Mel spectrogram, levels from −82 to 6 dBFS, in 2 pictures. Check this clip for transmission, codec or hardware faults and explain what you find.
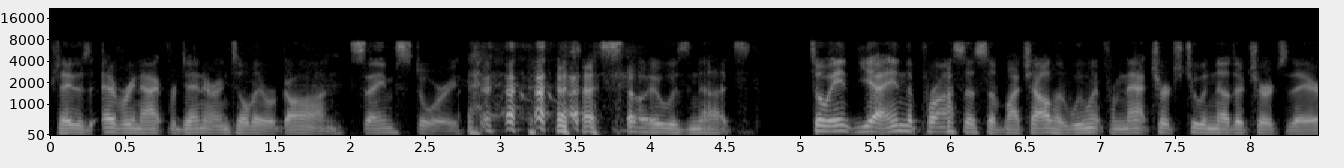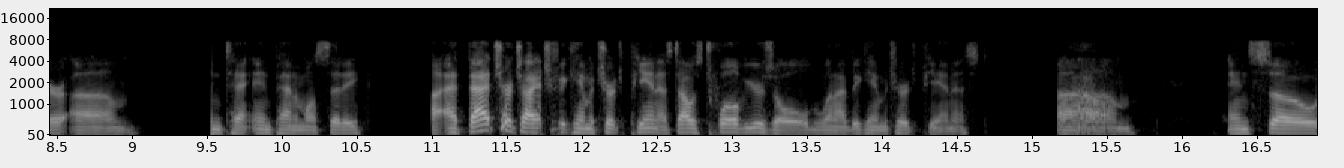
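Yes, there are faults of three kinds: Speex coding throughout, four clipped starts after pauses, and three spots of concealed packet loss.

The whole clip carries plainly audible Speex codec damage. The rate is about 16.8 kbps. This CELP coder has too few bits to rebuild the excitation cleanly. The speech comes out noisy and hoarse. At this rate the top band is a shaped, noise-like fill.

A clipped start after a pause occurs at 5.05 s, after "so it was nuts". It recurs at 9.5 s, 10.97 s and 15.14 s, after "became a church pianist". Each pause lasts about 0.4 to 0.5 s. The output device sleeps during the silence. It then swallows about 37 to 43 ms of onset, so speech begins abruptly.

VoIP packet loss concealed by the speech codec appears three times. The first is at 5.97 to 6.04 s, between "in yeah in the" and "of my childhood we", with 20 ms lost. The second is at 11.69 to 11.92 s, where 80 ms is lost across 160 ms, in runs up to 40 ms. 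The third is at 15.29 to 15.32 s, with 20 ms lost. This fits 20 ms frames. The decoder extends the last pitch and filter with falling gain. The result is a buzzy or noisy stretch, and the speech stays weak just after it.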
